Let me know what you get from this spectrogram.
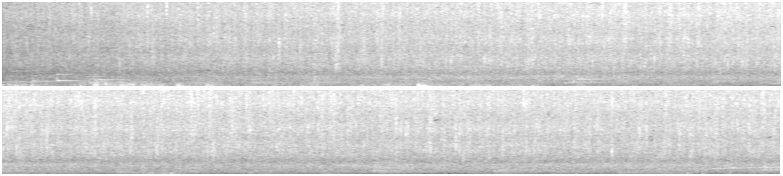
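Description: Steady rain with thunder rumbling through the first few seconds, including one sharper crack about four seconds in, then rain alone.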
